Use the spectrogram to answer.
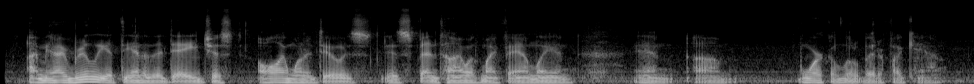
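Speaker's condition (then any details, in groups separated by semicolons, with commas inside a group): ALS; diagnosed under a year before death, one functioning arm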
